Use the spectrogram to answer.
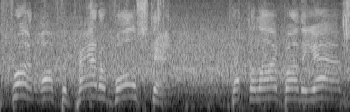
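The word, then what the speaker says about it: Wallstedt: Game starts with a W pronounced Volstead.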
